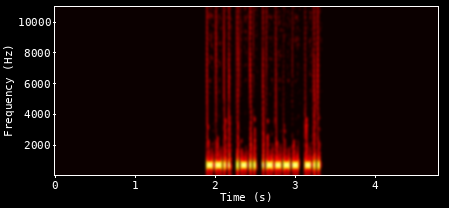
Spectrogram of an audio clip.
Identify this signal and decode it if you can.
Morse code, heard as a keyed tone, about 47 wpm, 700 Hz. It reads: ZL1D
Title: DXCC-100 Call Signs - 4 Characters - 45wpm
